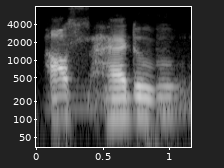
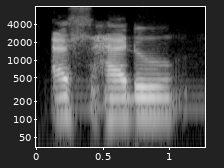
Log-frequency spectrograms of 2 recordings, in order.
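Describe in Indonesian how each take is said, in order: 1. Konsonan di tengah adalah bunyi s yang tebal dan emfatis. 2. Konsonan di tengah adalah bunyi s yang tipis dan biasa. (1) "atau mungkin huruf sod ya" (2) "merubah huruf sya dengan sin"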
